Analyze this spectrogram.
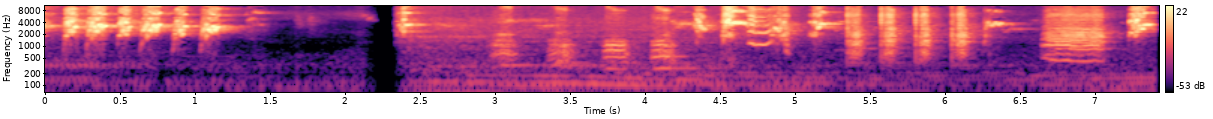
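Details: Young Asian pied starling singing steadily: rapid clicking bursts, a brief pause, then mixed squeaky notes, scratchy chatter and a wavering nasal trill near the end, over a low background hum.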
